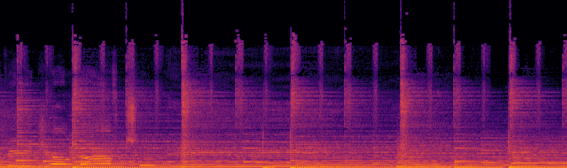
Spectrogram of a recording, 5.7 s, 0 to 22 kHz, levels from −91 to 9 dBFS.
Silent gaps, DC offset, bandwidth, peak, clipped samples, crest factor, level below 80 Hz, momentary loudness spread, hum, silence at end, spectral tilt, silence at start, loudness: none; under 0.1%; 18 kHz; -4 dBFS; under 0.1%; 16 dB; -28 dBFS; 7 LU; none; 0 s; -5.5 dB/octave; 0 s; -23 LUFS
